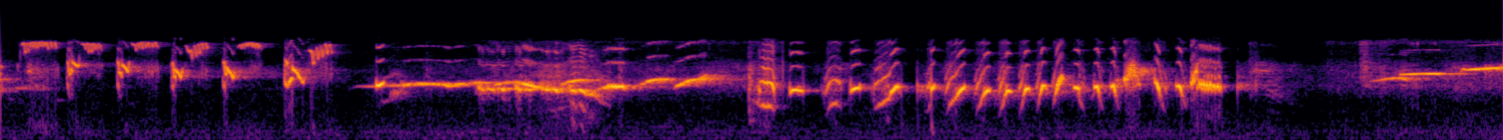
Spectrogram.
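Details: Female white-rumped shama calling to a male: high chipping notes open into a long rising whistle, then quick descending trills and piercing chips, with a brief pause before a final rising whistle. Clean recording.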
